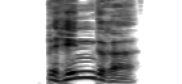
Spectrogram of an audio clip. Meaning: inflection of behindern: 1. first-person singular present 2. first/third-person singular subjunctive I 3. singular imperative
- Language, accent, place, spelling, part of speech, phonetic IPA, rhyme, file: German, Germany, Berlin, behindre, verb, [bəˈhɪndʁə], -ɪndʁə, De-behindre.ogg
